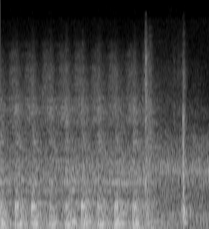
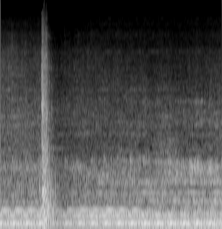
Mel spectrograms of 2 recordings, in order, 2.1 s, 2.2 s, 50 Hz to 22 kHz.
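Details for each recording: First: 1994 Pontiac Firebird Trans Am 25th Anniversary, LT1 V8, 119,000 miles: fuel pump audible, then the starter spins at an even five to six pulses a second and the engine never catches, with occasional brief pops. Battery weakening; out of gas. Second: 1994 Pontiac Firebird Trans Am idling with about 5 gallons of gas in it: smooth, even idle with a steady low rumble and no knocks or ticks, sounding healthy.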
